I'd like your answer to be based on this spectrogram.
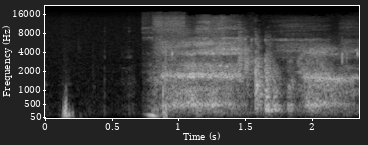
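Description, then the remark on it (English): A man gives a brief low grunt, then a loud, drawn-out burp that rumbles and rasps for well over a second, with no talking. “Everyone just went silent, and then he just blinked up green with this massive burp.”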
